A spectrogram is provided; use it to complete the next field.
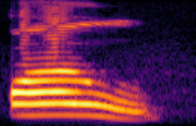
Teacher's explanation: واو ساکن سے پہلے یہاں زبر آ گئی ہے تو یہ حرف لین ہے, نرمی سے ادا ہوگا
